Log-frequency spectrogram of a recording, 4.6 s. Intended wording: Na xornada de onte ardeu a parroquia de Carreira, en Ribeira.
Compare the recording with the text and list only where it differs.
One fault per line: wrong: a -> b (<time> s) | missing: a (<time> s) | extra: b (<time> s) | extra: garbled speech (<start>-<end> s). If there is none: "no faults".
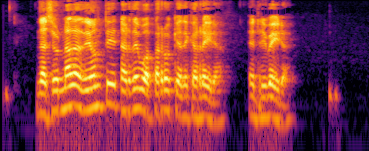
no faults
